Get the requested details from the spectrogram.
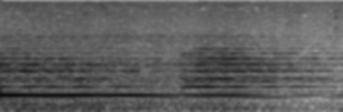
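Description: Church bells ring out in a sustained, resonant wash of overlapping tones, fairly loud and steady before slowly fading, with no voices present.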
